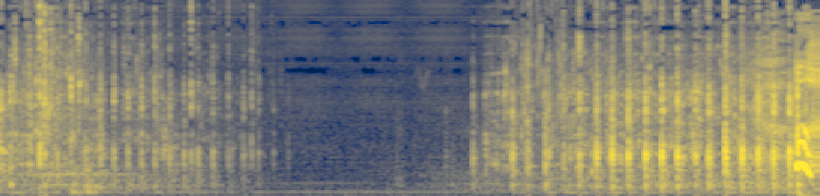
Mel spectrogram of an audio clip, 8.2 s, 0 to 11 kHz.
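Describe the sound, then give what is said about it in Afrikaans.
Sugar being stirred into one and a half cups of warm water makes rapid, rhythmic clinking taps. A burst of clicks comes first, then a stretch of silence, then steady tapping that grows gradually louder toward the end. “En dan 2 teelepels suiker. Lekker suiker. So ja, nou moet ons dit baie goed meng.”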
